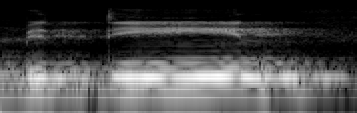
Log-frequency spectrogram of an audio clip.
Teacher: با کو دال سے ملانا ہے، ادغام شمسی الف لام نہیں پڑھیں گے، دال کو لمبا کریں گے اور نون کی زیر ساکن ہو جائے گی، یعنی نون ساکن ہوگا، اس پہ اظہار ہوگا.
